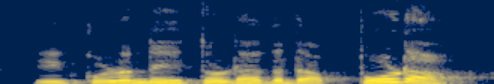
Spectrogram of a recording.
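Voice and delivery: loud cry rising to a high yell; furious protective shout. A narrator's reading. Mother defends her child from an intruder, furious shout. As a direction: build to an explosive shout.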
